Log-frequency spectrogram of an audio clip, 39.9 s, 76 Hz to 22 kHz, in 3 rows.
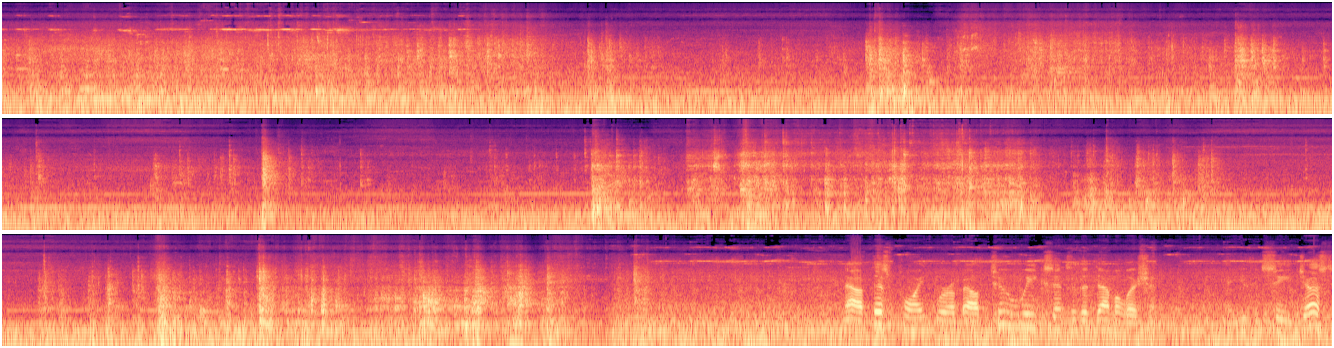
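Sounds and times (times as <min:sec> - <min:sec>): diesel engine running: 0:00.0 - 0:39.9
debris knocking and clattering: 0:19.2 - 0:25.2, 0:27.1 - 0:33.4.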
